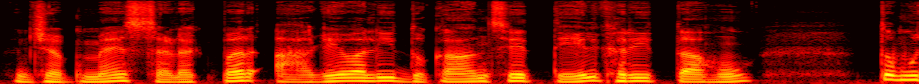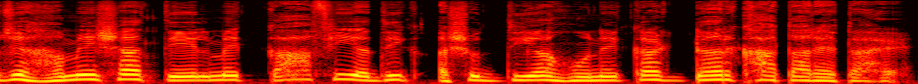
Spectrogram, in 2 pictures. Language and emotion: Hindi, fearful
